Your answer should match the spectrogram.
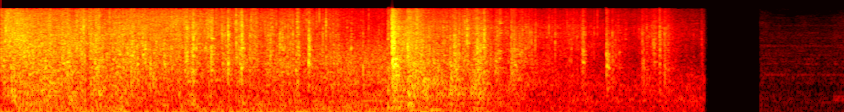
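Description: Explosion sound effect, a loud noisy blast with crashing, breaking debris, and a second sharp crash about two seconds in. The noise dies down and cuts off suddenly shortly before the end.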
